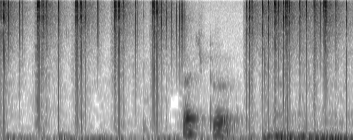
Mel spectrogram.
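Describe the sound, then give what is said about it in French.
Rapid, irregular metallic clicks of the steel balls of a Newton's cradle knocking together as someone makes them collide in various ways, fairly loud, with a brief spoken phrase in the middle before the clacking resumes. “Je peux les faire choquer de plein de façons.”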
